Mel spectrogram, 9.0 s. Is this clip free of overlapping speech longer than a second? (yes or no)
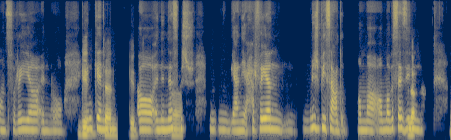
yes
